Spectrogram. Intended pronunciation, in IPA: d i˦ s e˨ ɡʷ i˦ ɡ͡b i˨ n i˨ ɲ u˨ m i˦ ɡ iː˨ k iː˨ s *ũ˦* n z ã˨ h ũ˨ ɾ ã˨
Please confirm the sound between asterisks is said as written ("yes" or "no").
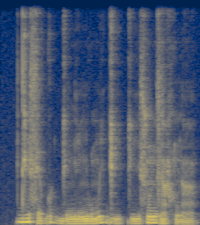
yes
